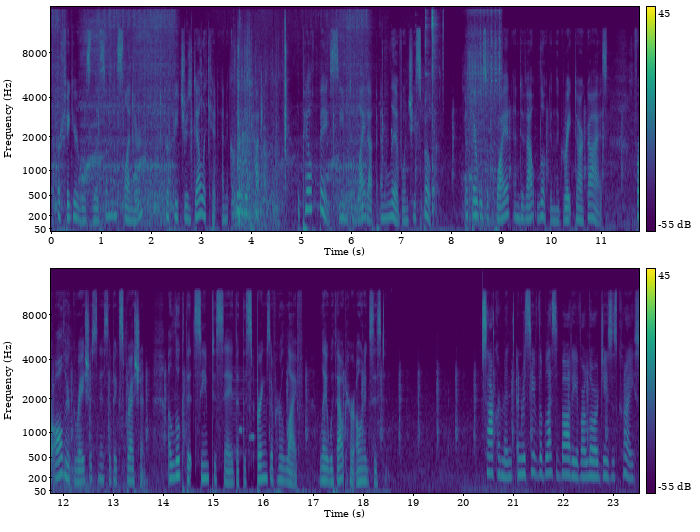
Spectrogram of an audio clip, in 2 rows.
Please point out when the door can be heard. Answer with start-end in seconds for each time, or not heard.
3.5-4.8.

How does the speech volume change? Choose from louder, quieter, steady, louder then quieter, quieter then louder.
steady.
